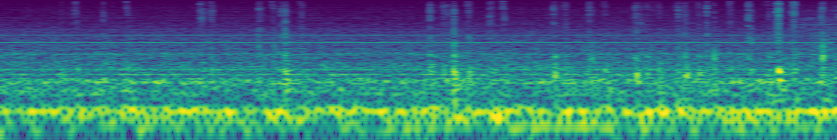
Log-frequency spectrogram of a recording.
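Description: Steady typing on a computer keyboard, a status being entered: a rapid, continuous run of light key clicks over faint room hiss, alone without speech.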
